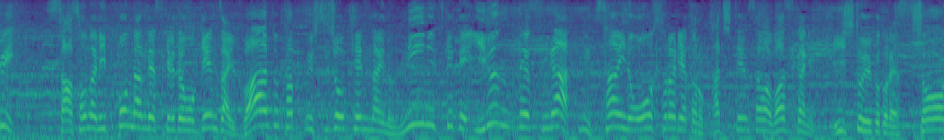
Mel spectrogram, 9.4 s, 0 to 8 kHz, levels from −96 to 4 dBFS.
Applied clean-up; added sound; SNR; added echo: none; none; none; none.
